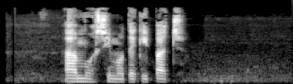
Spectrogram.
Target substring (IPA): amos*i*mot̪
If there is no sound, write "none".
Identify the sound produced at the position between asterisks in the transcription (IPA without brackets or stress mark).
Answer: i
